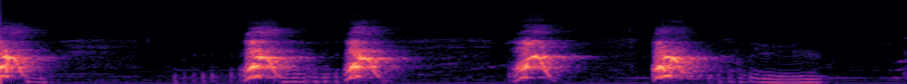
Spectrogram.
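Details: Minnie, a pet dog, barking: five sharp, loud barks in quick succession, a short gap after the first, then a low, soft whine-like sound at the end.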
